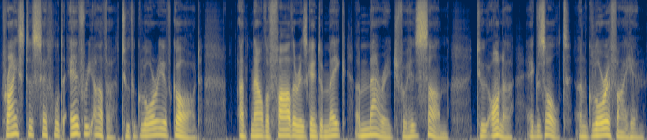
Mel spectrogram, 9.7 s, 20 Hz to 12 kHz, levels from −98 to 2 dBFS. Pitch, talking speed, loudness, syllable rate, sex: 130 Hz, 175 wpm, -19 LUFS, 5.0 syllables/s, male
